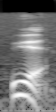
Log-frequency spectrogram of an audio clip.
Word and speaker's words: 月: In Chinese, the pronunciation is 日. Okay, the second one is the moon. In Chinese, 月, 月.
